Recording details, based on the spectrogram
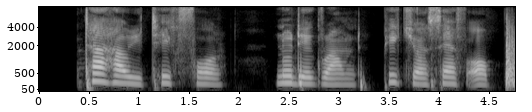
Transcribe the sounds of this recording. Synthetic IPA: tʰaɦawjutʰekfɔl | nodeɡɹãw̃ndpikʰjɔsɛlfɔp̚

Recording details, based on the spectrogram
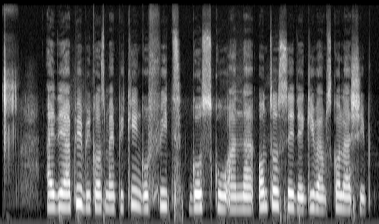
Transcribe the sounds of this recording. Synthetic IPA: aɪdeapibikɔsmaɪpikʰĩnɡofitɡoskulãnaɔntosedeɡivãmskɔlaʃip

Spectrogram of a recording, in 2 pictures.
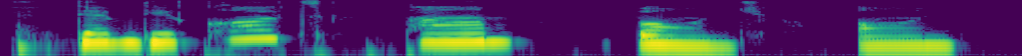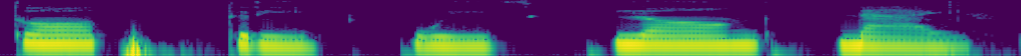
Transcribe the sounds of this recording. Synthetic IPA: dɛ̃md̪ekʰɔtpʰam | b̥ɔ̃nd͡ʒ | ɔn | tɔpt̪ɾiwið | lɔŋnajf

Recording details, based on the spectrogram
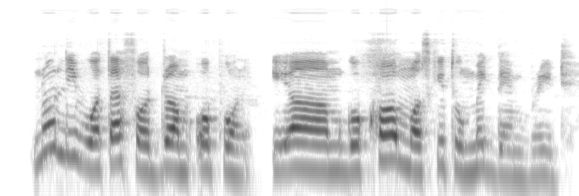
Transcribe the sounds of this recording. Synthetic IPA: nolivwɔtafɔdɹɔ̃mopɔ̃nɔmɡokʰɔlmɔskitumek̚dɛ̃mbɹid

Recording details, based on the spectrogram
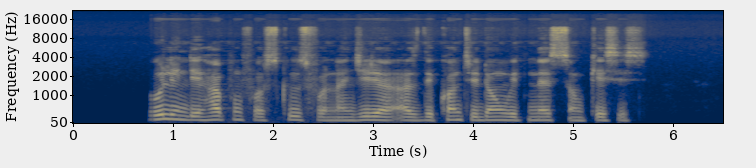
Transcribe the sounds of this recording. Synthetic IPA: hulĩndeɦapə̃nfɔskʰulsfɔnaɪd͡ʒiɹiaʔa̰sðəkʰɔ̃ntɹidɔ̃nwitnɛsːɔ̃mkʰesḭs

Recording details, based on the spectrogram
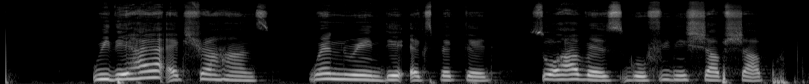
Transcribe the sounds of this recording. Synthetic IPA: wideɦajaʔɛkstɹaɦãnds | wɛ̃nɹẽndeʔɛkspɛk̚tɛd | sohavɛsɡofiniʃʃapʃap̚

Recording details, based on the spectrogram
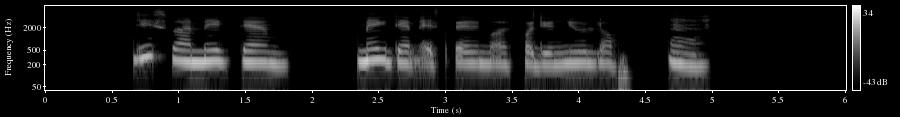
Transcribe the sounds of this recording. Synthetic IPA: diswãn | mek̚dɛ̃mɛkspɛɹimɛ̃ntfɔdənjulɔ

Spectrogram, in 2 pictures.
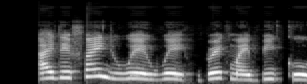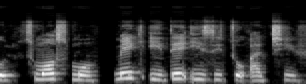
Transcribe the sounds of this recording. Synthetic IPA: aɪdefãɪ̃ndiwewebɹekmaɪbiɡolsmɔsmɔmekitdeʔizitʰoʔat͡ʃiv̥

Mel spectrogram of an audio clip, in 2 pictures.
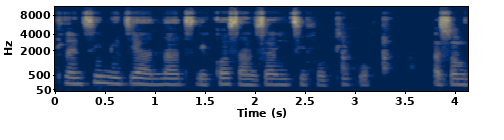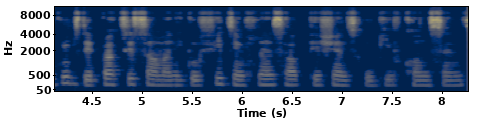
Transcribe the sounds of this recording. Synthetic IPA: pʰlɛ̃ntĩmidiaːlatsdekʰɔsãŋzaɪitʰifɔpʰipol | asɔ̃mɡɹupsdepɹak̚tʰisãmãniɡofitĩnfluɛ̃nshaʊpʰeʃɛ̃ntsɡoɡiv̥kʰɔ̃nsɛ̃nt

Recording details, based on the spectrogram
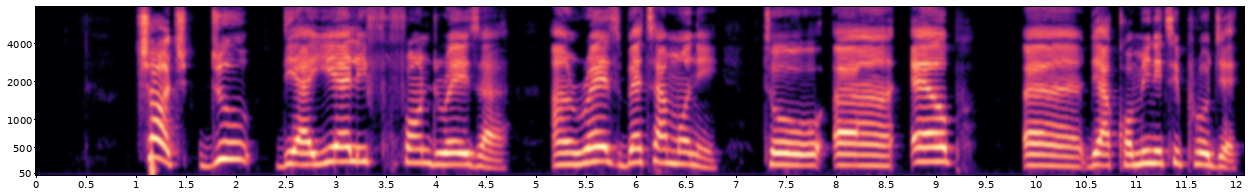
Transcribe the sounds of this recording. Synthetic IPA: t͡ʃɔt͡ʃdu | dɛajiəlifɔ̃ndɹeza | ãnɹezbɛtʰamɔni | tʰo | hɛlp | dɛəkʰɔmjunitʰipʰɹod͡ʒɛk̚t

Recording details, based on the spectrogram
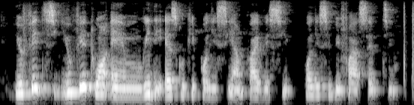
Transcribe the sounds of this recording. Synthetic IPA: jufitjufitwɔ̃nʔɛmɹidiʔɛskukipɔlisiãnpɹaɪvɛsipɔlisibifɔasɛp̚tʰĩn

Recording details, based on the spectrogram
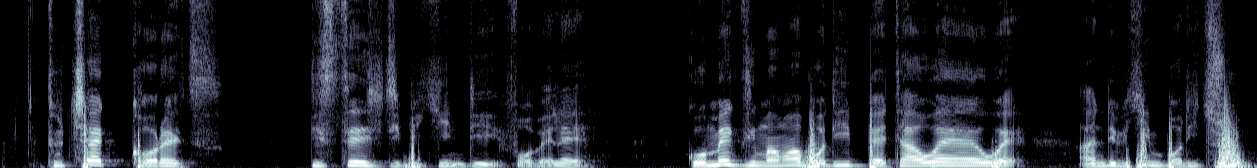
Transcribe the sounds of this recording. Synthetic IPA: tut͡ʃɛkʰːɔɹɛk̚t | disted͡ʒdipikʰĩndefɔ̰bɛ̰lɛ | ɡ̥omek̚dimamabɔdibɛtawɛwɛ | ã̰ndipikĩnbɔditʰu

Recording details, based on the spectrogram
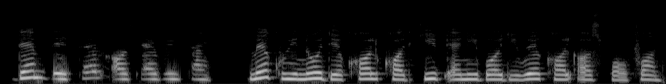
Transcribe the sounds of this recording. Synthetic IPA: dɛ̃mdetʰɛlɔsɛvɹitʰãɪ̃mː | ekwinodekʰɔlkʰɔtɡ̥ivɛnibɔdiwekʰɔlɔsfɔfɔ̃n

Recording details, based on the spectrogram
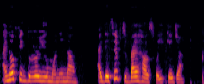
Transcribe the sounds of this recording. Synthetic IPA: aɪnofik̚bɾojumɔninaʊ | ajdesevtubaɪɦaʊsfɔiked͡ʒa

